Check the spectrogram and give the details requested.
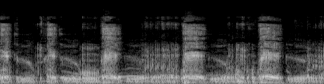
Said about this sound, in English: And that is why I am disturbed today, because I was tagged in a video on Facebook of a koala getting a little territorial and making koala noises. Oh, get out, really? This is what a koala actually sounds like.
